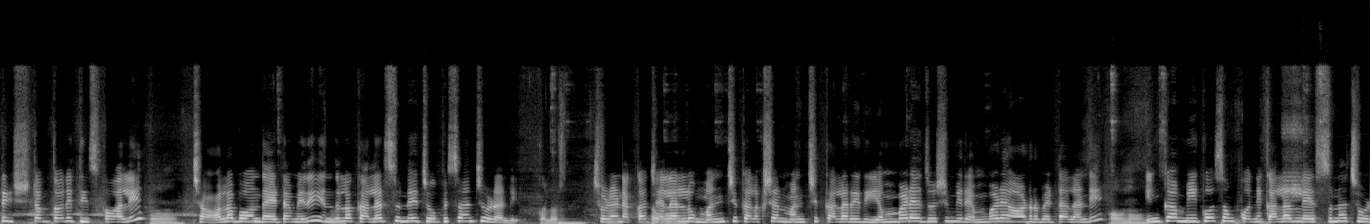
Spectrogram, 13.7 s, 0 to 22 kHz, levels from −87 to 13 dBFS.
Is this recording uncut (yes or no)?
no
